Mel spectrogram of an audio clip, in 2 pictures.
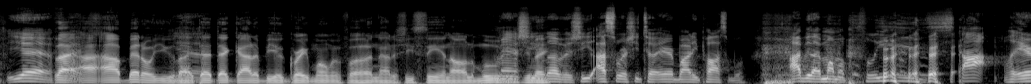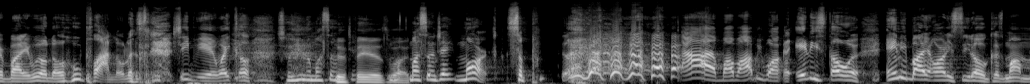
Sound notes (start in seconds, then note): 8.0 laughing; 15.9 laughing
